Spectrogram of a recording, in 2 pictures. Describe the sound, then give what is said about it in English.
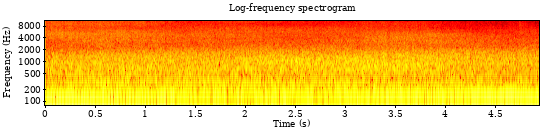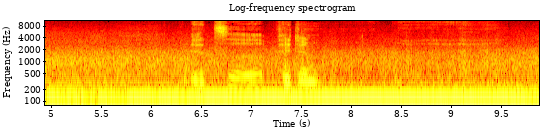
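Steady, loud roar of highway traffic rumbles without a break, with a deep low hum underneath, while a person speaks briefly over the noise. Recorded on Valley Road, just before the underpass tunnel under the highway, on Monday, December 29, 2014. “It's Valley Road. Just before the underpass tunnel over under the highway.”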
